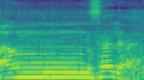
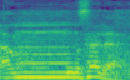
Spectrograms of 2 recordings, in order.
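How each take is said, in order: The two takes are said the same way.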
